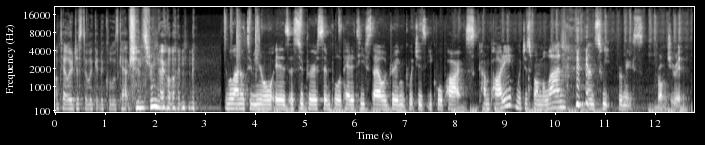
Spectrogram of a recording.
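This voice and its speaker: A woman with a Scottish accent, fairly low in pitch with fairly even intonation, music in the background. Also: moderate pace. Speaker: bartender. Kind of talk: cocktail tutorial talk to camera.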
